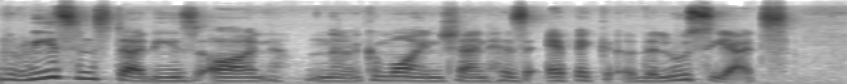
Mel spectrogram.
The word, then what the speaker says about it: Camões: This historical epic, the Lusiads, was written by Camões, and this is how this name is pronounced, Camões.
